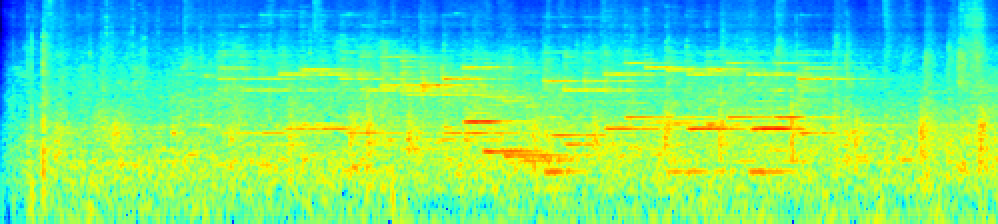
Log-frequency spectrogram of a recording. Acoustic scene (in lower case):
subway station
